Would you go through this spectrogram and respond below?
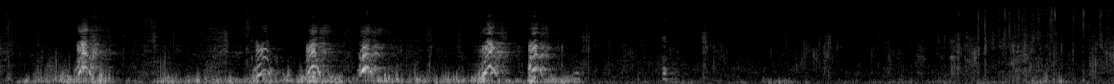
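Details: Aslan, a Leonberger dog, barking during play: about six loud, deep barks spaced roughly a second apart, then quieter rustling and faint background noise.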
